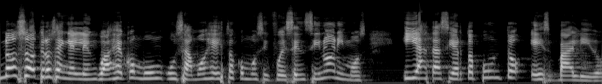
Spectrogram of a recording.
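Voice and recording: At a moderate pace, a woman speaks with a high pitch, a fairly bright tone and ordinary pitch variation.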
